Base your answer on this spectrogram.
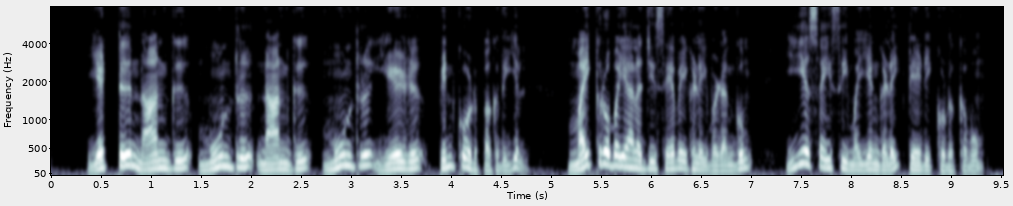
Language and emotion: Tamil, neutral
